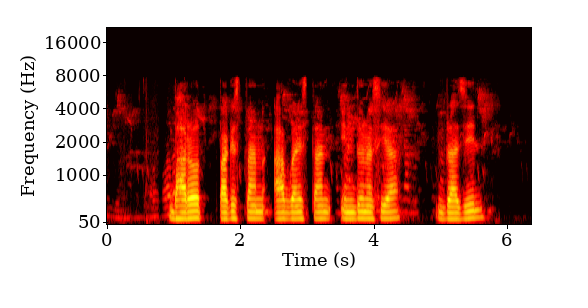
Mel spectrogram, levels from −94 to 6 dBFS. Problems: none marked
